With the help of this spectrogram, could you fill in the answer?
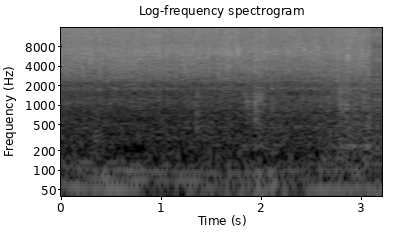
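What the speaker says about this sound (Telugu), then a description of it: "ఆనియన్స్ అనేది ఇలా ఫ్రై చేసుకోవాలి." Onions frying in a pan for gongura chicken, a steady, even sizzle holding at a constant level throughout, with faint stirring touches near the end and no voices.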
